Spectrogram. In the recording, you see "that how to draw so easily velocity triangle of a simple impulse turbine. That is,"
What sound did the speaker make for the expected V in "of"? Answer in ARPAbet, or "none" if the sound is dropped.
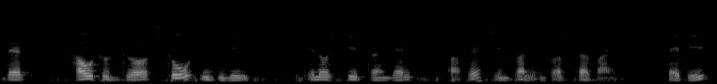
P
